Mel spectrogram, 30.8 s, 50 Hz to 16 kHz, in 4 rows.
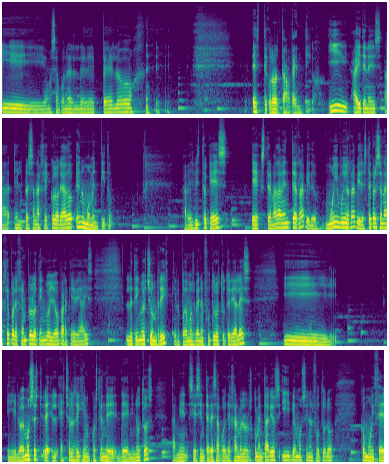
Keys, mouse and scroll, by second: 5.3 right click, 5.6 middle click, 6.6 scroll down 4, 6.9 middle click, 7.7 scroll down 2, 8.3 middle click, 8.7-9.4 scroll up 4, 9.1 middle click, 11.9 click, 12.7-13.1 scroll down 3, 13.0 middle click, 14.2-14.6 scroll up 4, 14.6 shift+middle click, 15.0 middle click, 20.0 click, 20.5-21.3 scroll up 2, 21.3 right click, 22.1 click, 23.5 shift+middle click, 24.0 right click, 24.9 middle click.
